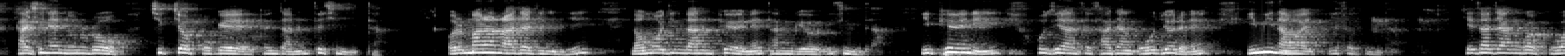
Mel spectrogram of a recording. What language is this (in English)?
Korean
